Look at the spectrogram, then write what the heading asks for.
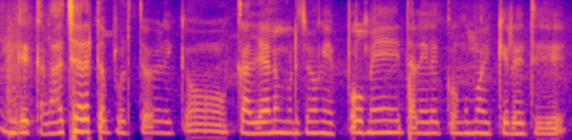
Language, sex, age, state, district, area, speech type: Tamil, female, 18-30, Tamil Nadu, Thoothukudi, rural, spontaneous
